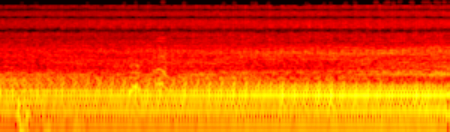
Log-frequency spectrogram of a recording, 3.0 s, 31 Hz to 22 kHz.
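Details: Turbo Civic coupe after new exhaust downpipe gasket and O2 sensor refitted: steady, even idle with low smooth exhaust note, no puffing or ticking at front; downpipe joint sealed, exhaust now exits rear.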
